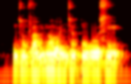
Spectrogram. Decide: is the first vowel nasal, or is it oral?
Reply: nasal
